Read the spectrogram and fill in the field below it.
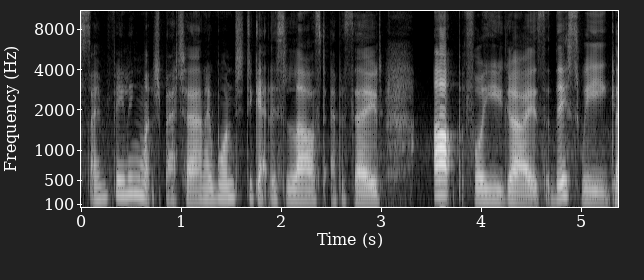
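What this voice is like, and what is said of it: Slightly hoarse voice. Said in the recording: “I haven't been very well this week. So you can probably tell my voice, I apologize if it's a bit annoying, is a little bit hoarse.”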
